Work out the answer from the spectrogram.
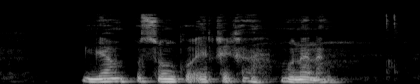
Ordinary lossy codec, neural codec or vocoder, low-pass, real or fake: MP3, 96 kbps; none; 10.8 kHz; real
